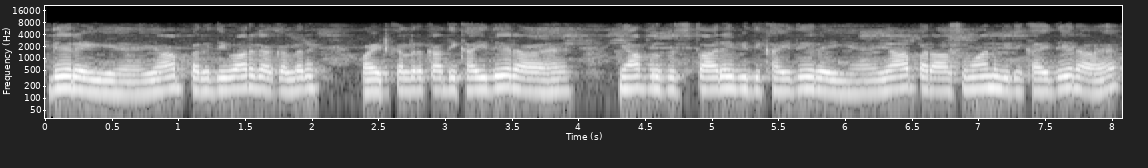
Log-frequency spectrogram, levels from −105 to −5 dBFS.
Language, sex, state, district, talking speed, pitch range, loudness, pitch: Hindi, male, Haryana, Charkhi Dadri, 235 wpm, 155-175 Hz, -14 LUFS, 165 Hz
